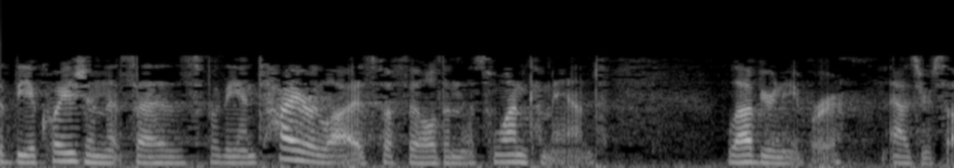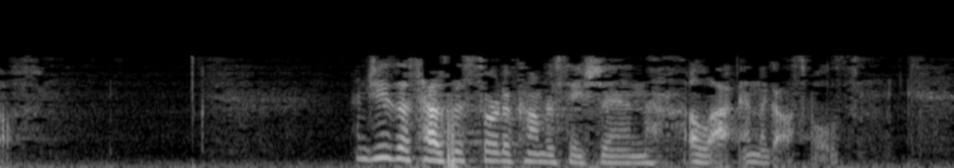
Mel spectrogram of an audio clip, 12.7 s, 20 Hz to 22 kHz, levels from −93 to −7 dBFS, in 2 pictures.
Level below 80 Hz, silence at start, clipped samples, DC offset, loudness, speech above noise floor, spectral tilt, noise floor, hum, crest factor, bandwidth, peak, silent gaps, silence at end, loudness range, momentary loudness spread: -60 dBFS; 0 s; under 0.1%; under 0.1%; -40 LUFS; 23 dB; -3 dB/octave; -63 dBFS; none; 26 dB; 5.6 kHz; -14 dBFS; none; 0 s; 11 LU; 22 LU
